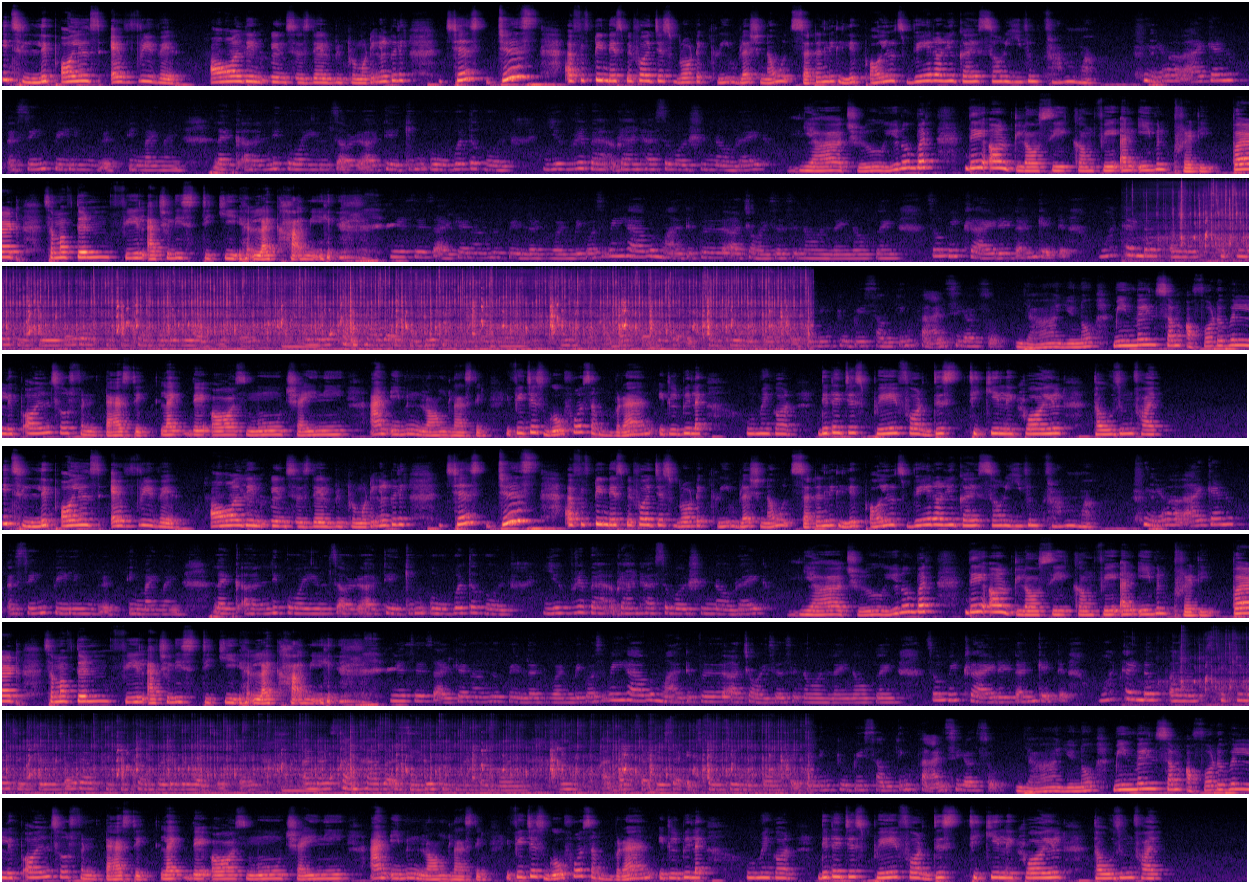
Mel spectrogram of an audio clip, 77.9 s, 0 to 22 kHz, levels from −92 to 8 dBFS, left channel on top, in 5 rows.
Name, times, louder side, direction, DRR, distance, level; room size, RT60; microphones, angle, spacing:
voice 1, 0.0-2.2 2.6-5.9 6.2-8.6 8.9-13.6 25.4-30.7 31.0-36.1 50.2-50.7 59.4-68.4 68.8-71.3 71.7-72.2 72.5-76.8, equal, 5° left, 5 dB, 1.0 m, -27 dB
voice 2, 3.0-3.4 14.1-25.1 31.2-31.3 34.6-34.7 35.7-54.0 54.2-59.2, right 1 dB, 40° right, 3 dB, 4.0 m, -38 dB
Bicycle, 45.2-56.9, left 7 dB, 80° left, 0.7 m, -35 dB
12.5 x 9.1 x 2.5 m, 0.37 s
head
